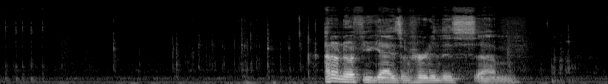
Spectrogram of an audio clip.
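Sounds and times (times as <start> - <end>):
typing a Google search on a computer keyboard: 0.0 - 0.5, 1.1 - 3.2
speech: 3.2 - 5.3.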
